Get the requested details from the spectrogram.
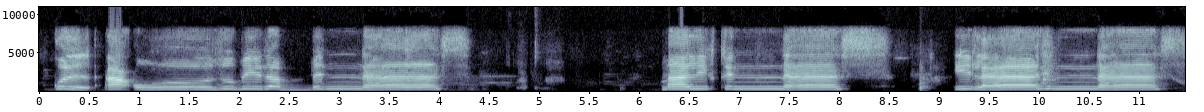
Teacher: So you've given a thick sound for the qaf, which is really good. And you've given the sound of the ayn from the middle of the throat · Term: throat letters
